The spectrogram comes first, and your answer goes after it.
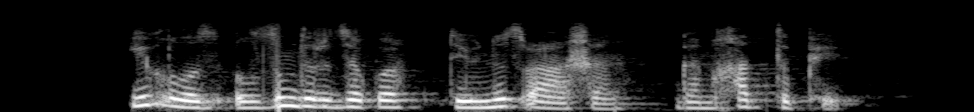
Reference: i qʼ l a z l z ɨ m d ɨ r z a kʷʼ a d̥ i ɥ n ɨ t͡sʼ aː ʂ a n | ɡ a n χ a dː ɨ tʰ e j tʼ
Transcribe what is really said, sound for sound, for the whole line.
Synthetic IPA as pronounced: i qʼ l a z l z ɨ m d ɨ r d͡z a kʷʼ a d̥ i ɥ n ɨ t͡sʼ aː ʂ a n | ɡ a n χ a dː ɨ pʰ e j tʼ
